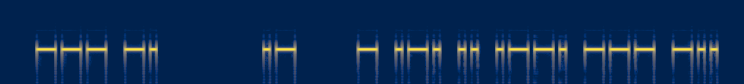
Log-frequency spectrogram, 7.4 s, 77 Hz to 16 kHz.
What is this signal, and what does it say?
Morse code, heard as a keyed tone, about 19 wpm, 700 Hz. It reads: ON A TRIPOD
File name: Book One / 10-Chapter 10 - 19 WPM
